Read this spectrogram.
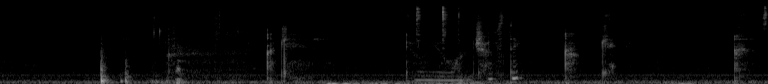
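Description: Fingers tap and scratch on a microphone close up.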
